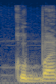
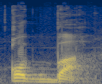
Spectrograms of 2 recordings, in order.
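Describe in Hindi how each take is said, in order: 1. यह सादे k ध्वनि से शुरू होता है। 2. यह गहरी गले वाली q ध्वनि से शुरू होता है। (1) "कुब्बा नहीं"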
